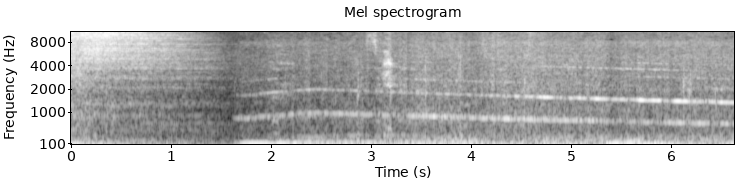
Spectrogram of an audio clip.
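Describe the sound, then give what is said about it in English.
An emergency alarm siren on the UNC Chapel Hill campus, sounded over a threat of a person with a gun, kicks in after a moment of rumbling noise, holding one loud, steady wailing tone that slowly slides lower in pitch over a constant low background drone. “It's the sound that strikes fear in the hearts of students and staff at UNC and their families at home. Another alarm sounded on the Chapel Hill campus today.”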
